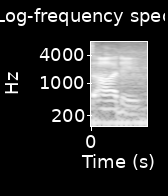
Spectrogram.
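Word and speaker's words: Ade: It's Adi. Adi? Yeah. How do you spell that for me?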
